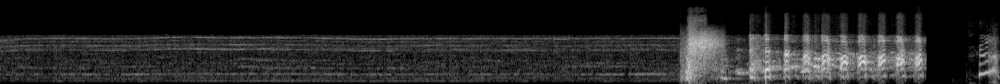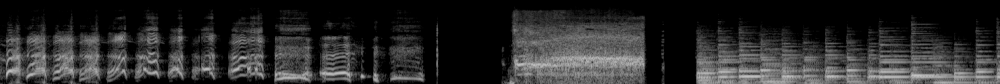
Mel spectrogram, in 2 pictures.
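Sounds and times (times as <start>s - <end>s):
toy helicopter whirring: 0.0s - 6.8s
crash: 6.8s - 7.4s
person laughing: 7.4s - 14.4s.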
